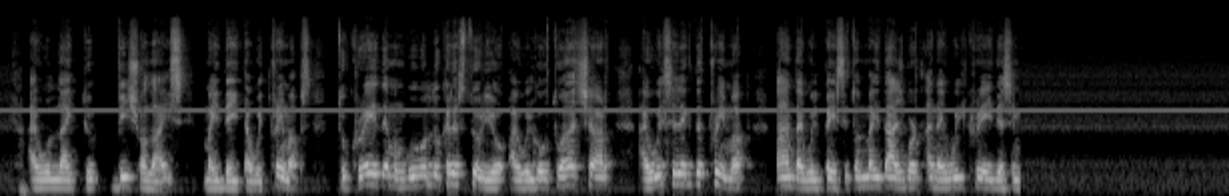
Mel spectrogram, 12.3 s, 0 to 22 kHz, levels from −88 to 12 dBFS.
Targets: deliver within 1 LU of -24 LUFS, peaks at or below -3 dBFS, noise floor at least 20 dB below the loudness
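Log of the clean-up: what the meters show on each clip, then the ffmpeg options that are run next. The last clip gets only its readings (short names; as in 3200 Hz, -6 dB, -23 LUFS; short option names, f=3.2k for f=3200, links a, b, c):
steady tone 2500 Hz; tone level -49 dBFS; loudness -27.5 LUFS; peak -12.5 dBFS; loudness target -24.0 LUFS
-> -af "bandreject=f=2.5k:w=30"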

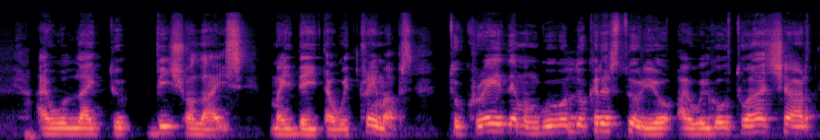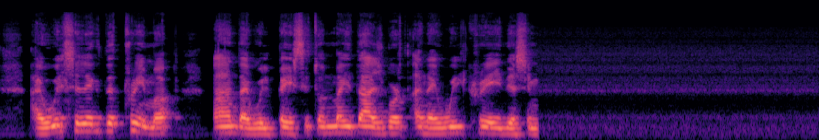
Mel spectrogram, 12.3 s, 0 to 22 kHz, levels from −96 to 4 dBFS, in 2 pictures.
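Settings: steady tone none; loudness -27.5 LUFS; peak -12.5 dBFS; loudness target -24.0 LUFS
-> -af "volume=3.5dB"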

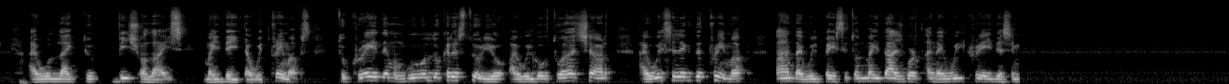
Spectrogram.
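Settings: loudness -24.0 LUFS; peak -9.0 dBFS; noise floor -62 dBFS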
